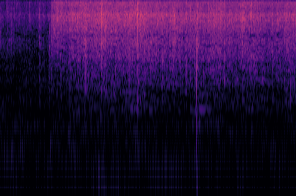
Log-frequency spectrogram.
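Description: Bathua greens dropped into hot oil with garlic, green chilli and lightly fried brinjal, bursting into a loud, steady close sizzle after a quieter start, with a brief clatter partway through.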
